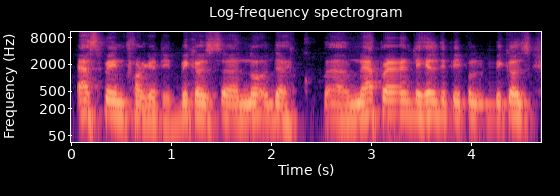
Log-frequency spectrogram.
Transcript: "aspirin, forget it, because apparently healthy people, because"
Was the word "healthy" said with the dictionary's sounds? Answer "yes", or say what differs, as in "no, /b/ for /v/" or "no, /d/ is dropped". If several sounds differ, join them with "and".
no, /t/ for /θ/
